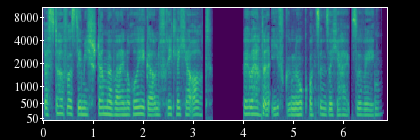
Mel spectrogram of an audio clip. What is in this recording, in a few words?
Sad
